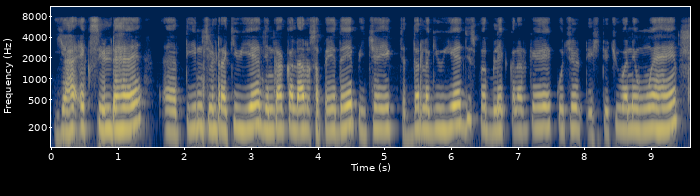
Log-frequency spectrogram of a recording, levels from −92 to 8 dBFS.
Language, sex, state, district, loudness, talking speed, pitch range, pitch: Hindi, male, Bihar, Sitamarhi, -19 LUFS, 195 wpm, 185-200 Hz, 190 Hz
